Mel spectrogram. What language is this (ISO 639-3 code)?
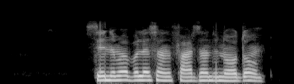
uzb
